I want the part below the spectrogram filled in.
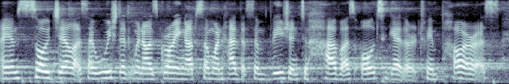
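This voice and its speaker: In a Ugandan accent, a woman speaks at a moderate pace with hardly any pauses, her medium-pitched voice monotone and flat, over noticeable background noise and audible room echo. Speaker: social justice advocate, panelist. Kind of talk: panel discussion.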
